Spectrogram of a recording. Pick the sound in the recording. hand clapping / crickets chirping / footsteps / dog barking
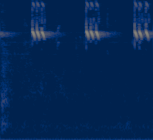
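crickets chirping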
